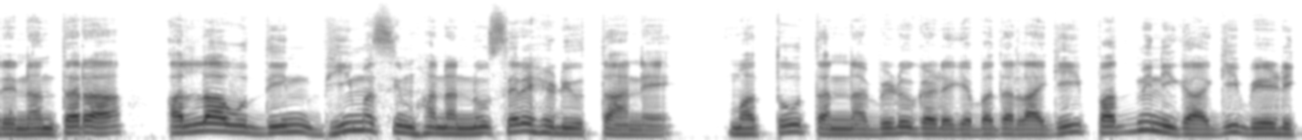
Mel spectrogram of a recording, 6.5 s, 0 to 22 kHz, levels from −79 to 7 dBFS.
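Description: No technical faults are audible.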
